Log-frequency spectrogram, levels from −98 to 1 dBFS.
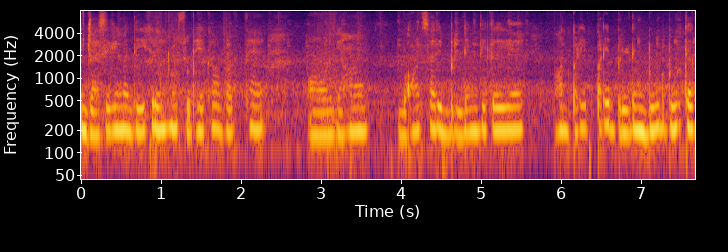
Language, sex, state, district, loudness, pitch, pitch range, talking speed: Hindi, female, Bihar, Katihar, -17 LUFS, 200 Hz, 195-210 Hz, 205 wpm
